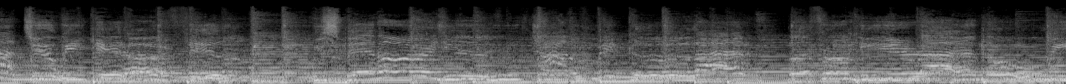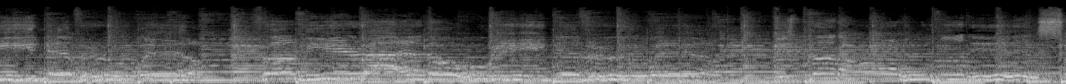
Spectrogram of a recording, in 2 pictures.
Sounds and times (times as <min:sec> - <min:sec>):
Country: 0:00.0 - 0:21.3
Singing: 0:00.0 - 0:21.3.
